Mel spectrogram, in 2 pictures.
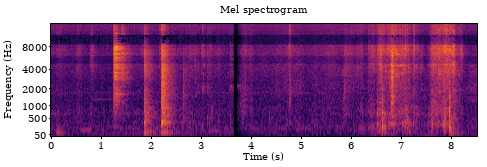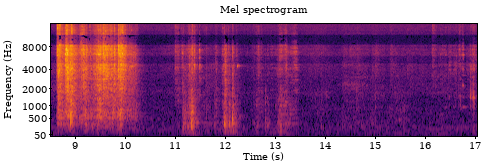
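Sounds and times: metal sheet rattling and crinkling: 6.4 - 10.4.

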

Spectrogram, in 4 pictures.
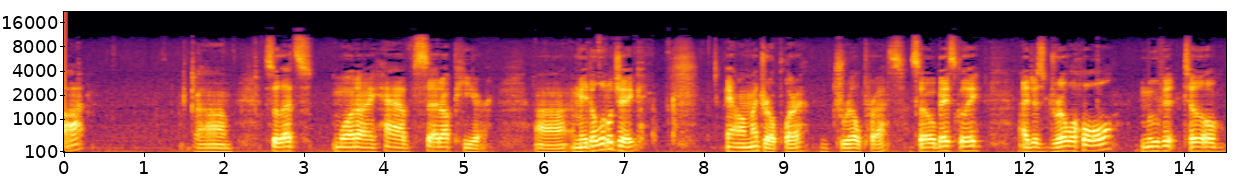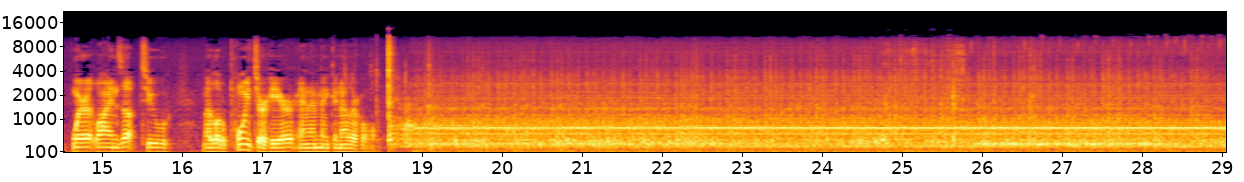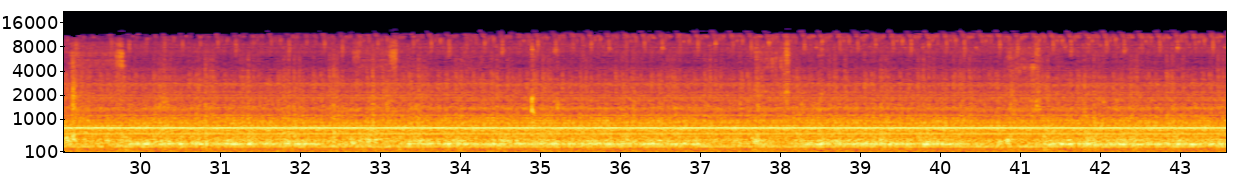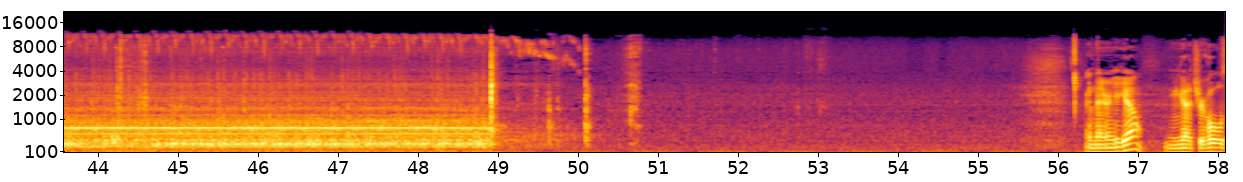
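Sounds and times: drill press motor running: 18.6 - 50.1
drill bit cutting metal: 19.3 - 49.9.

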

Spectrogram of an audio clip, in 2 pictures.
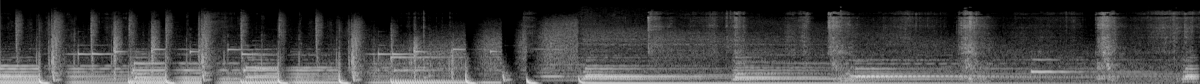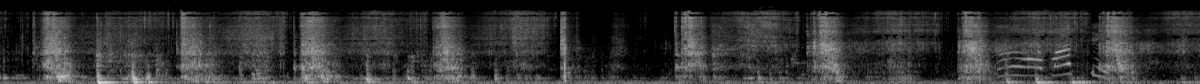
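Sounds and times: shovel scraping wet concrete: 5.8 - 24.0.

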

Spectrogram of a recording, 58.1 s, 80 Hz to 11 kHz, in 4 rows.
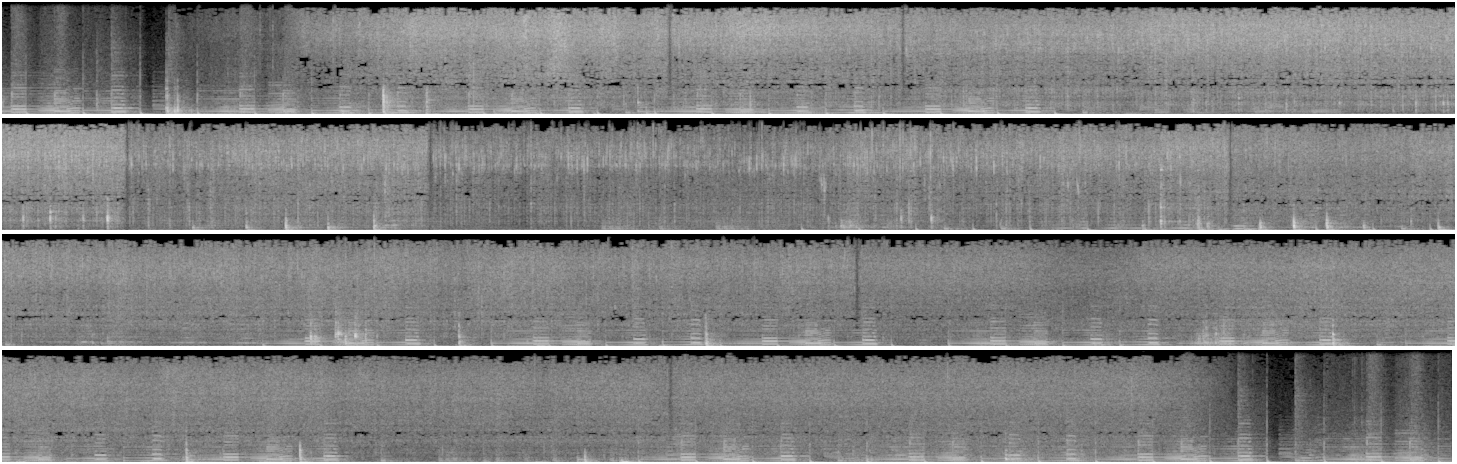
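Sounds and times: onions frying: 1.6 - 56.0
butter sizzling in a pan: 2.0 - 55.8
spatula scraping and tapping pan: 16.4 - 18.6, 32.1 - 32.9, 41.0 - 41.6, 43.3 - 46.8.

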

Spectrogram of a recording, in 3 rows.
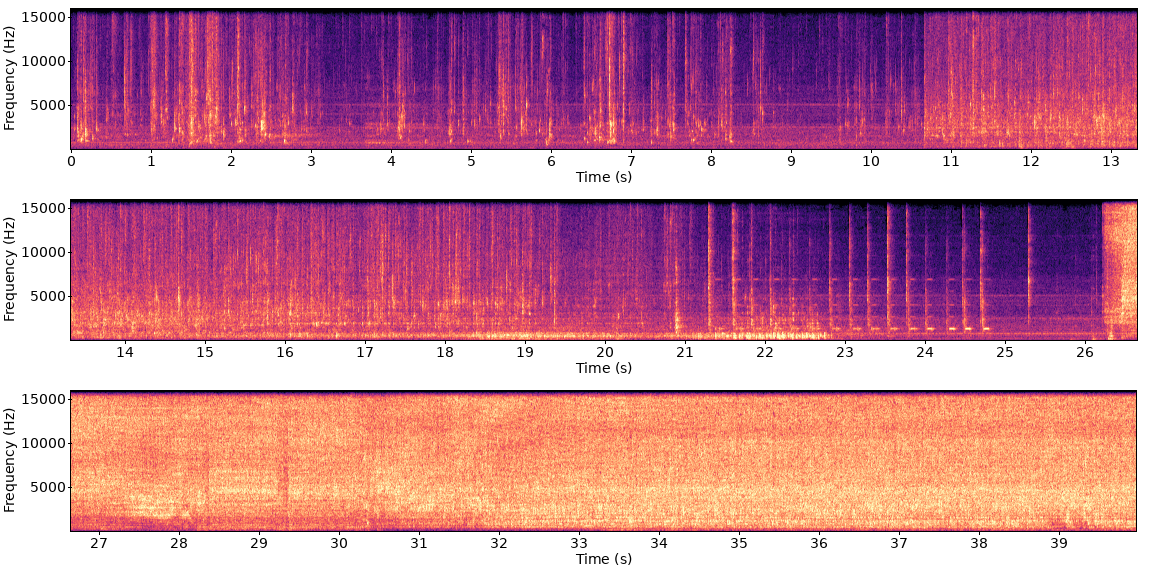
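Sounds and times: hands splashing in water: 0.0 - 3.0.

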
